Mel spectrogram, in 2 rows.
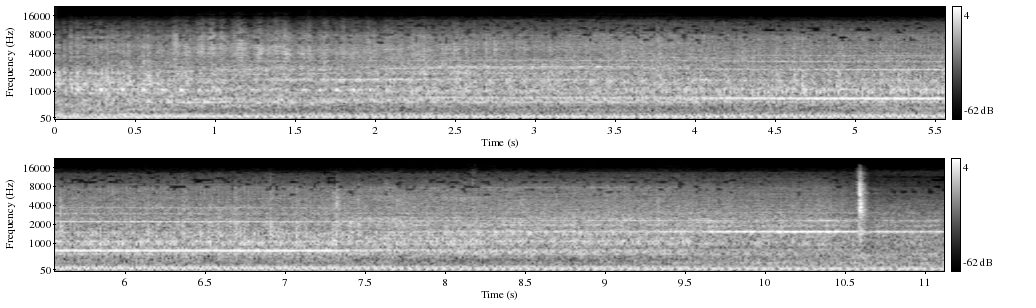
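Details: Old Caterpillar 955L track loader, long unused, after topping up transmission and another reservoir, possibly the final drive, put in first and driven: deep, even diesel rumble at steady speed, no knocks or misses.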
